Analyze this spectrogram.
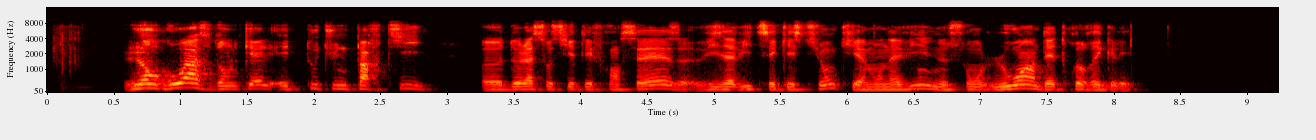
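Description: A man speaks steadily through an online call.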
